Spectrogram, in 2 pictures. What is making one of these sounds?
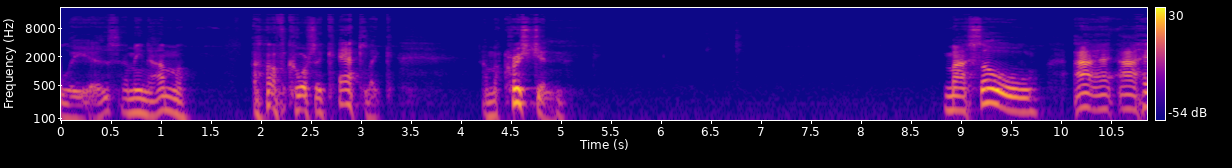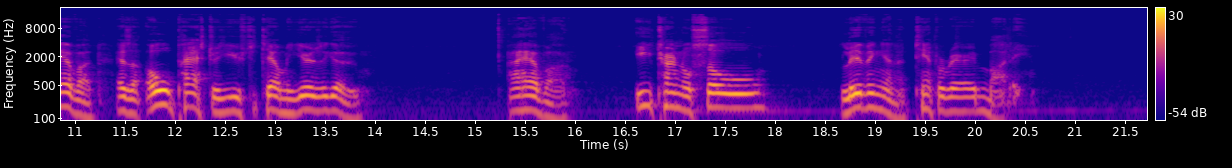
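A man speaks calmly and close to the microphone, with pauses.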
